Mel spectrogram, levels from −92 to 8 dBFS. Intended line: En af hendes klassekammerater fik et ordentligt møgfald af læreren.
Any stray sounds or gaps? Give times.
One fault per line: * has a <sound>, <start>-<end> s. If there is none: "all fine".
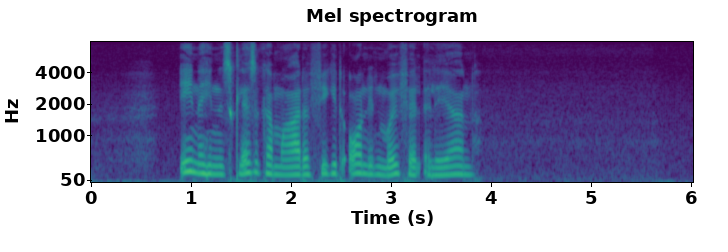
all fine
